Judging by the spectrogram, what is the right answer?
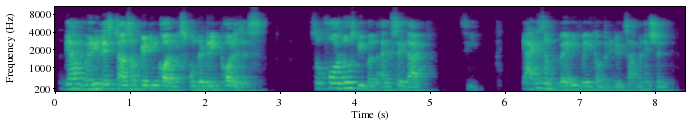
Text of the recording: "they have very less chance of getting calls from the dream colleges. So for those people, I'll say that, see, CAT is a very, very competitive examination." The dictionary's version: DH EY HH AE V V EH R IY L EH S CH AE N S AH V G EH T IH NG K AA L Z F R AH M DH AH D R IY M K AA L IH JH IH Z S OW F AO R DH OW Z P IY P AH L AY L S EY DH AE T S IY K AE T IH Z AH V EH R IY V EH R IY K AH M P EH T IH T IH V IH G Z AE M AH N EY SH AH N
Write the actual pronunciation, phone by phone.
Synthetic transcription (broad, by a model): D EY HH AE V V EH R IY L EH S CH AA N S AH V G EH T IH NG K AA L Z F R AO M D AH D R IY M K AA L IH JH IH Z S OW F AO R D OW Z P IY P AH L AY L S EY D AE T S IY K AE T IH Z AH V EH R IY V EH R IY K AH M P EH T IH T IH V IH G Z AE M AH N EY SH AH N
